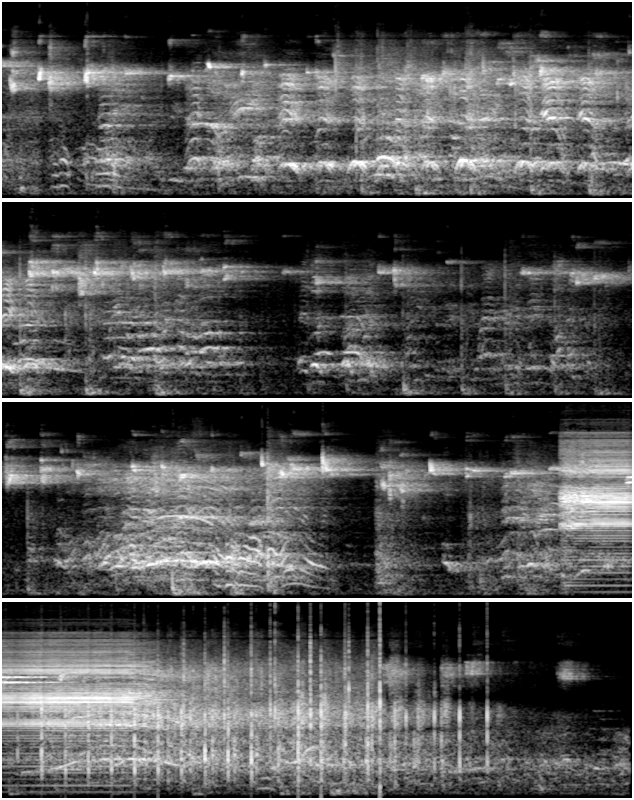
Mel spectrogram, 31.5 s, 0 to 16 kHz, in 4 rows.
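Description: Basketball game in a gym: a ball dribbling and the crowd shouting and cheering as play runs down. About 23 s in, the scoreboard horn sounds one steady blast of about three seconds, marking the end of the third period, and the crowd cheers on after it.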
